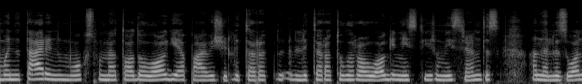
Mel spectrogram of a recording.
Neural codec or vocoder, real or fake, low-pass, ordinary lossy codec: autoencoder, 48 kHz, 32 numbers a frame, DAC-VAE, trained on Japanese speech; fake; 14.4 kHz; AAC, 48 kbps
